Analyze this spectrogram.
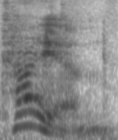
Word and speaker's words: Cayenne: Cayenne it's like but it's actually pronounced like Cayenne the pepper so or Cheyenne like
